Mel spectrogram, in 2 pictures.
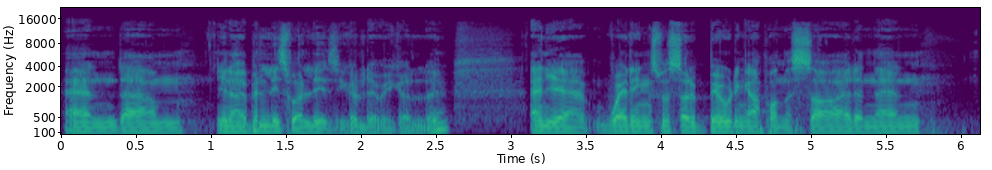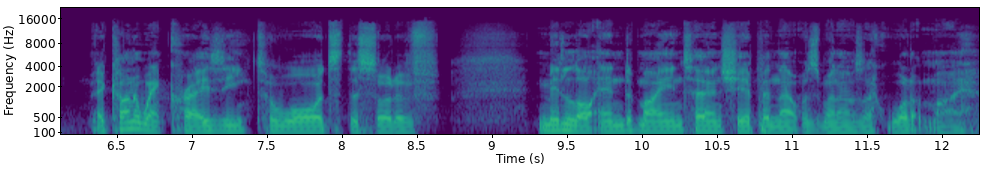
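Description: Speaking at a very fast pace, a man with an Australian accent holds a medium pitch with fairly even intonation. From Hobart, Tasmania. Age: 20s. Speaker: wedding photographer. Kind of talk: casual chat.

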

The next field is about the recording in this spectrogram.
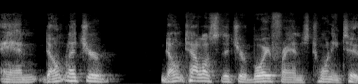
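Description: Recorded very cleanly against a silent background, a man with a Texan accent speaks at a moderate pace and medium pitch, somewhat breathy, with lively intonation. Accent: Texan American. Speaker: pro-life activist. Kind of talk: interview conversation.

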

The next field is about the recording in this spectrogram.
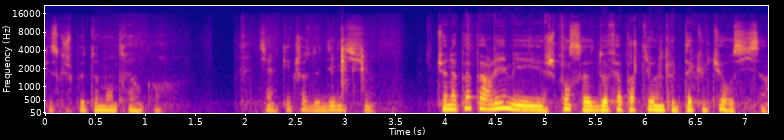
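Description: A very fast pace with long, frequent pauses and ordinary pitch variation. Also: man, fairly high pitch for a man. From southern France, Grasse. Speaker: perfumer. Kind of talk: casual chat.

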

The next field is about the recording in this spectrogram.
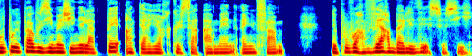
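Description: A dark, mellow tone with fairly even intonation, in a dry, close sound with no echo. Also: woman, very deep, low pitch for a woman, moderate pace. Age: 50s. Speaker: midwife and therapist. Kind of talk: interview. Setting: studio.

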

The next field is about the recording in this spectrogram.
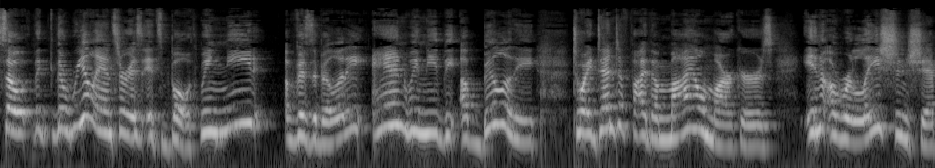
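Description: Raising and projecting her high, bright, sharp voice, a woman with an American accent speaks at a moderate pace in an animated, enthusiastic tone with very wide pitch swings. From New York. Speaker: sales strategist and speaker. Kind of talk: live broadcast presentation. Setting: live video broadcast.

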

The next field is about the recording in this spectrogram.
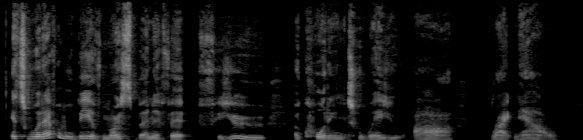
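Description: A woman with an unremarkable speaking voice talks fairly slowly at a medium pitch, her intonation lively. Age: 30s. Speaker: podcast co-host. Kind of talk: casual chat.

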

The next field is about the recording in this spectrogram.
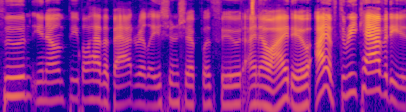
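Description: A woman talks at a fairly quick pace with an American accent. The recording is very clean and dry, close-miked with no echo and a silent background. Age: 40s. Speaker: podcast host. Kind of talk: casual chat.

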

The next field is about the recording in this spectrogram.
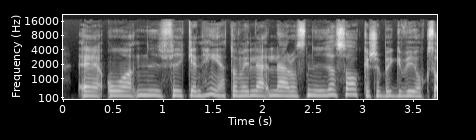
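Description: Over a silent background in a very clean recording, a woman speaks at a medium pitch in a dark, mellow tone. Her intonation is monotone and flat, and the sound is dry and close with no echo. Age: 30s. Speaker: author and public speaker. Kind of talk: podcast interview.

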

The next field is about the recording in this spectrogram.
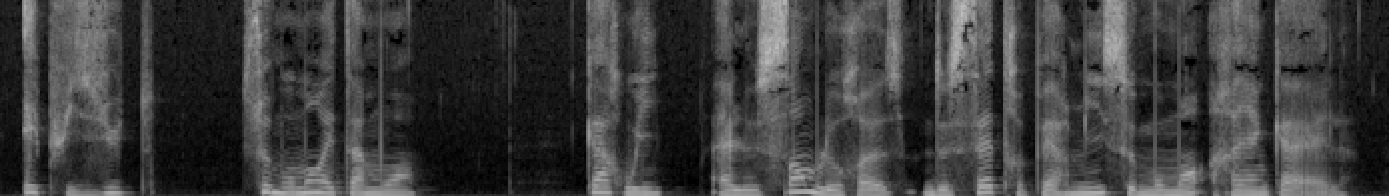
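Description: A woman speaks at a very slow pace, with long, frequent pauses and ordinary pitch variation. Her voice is somewhat breathy, with a dark, mellow tone. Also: medium pitch for a woman. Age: 50s. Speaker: former clothing retail worker writing a letter. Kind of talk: reading aloud. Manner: formal.

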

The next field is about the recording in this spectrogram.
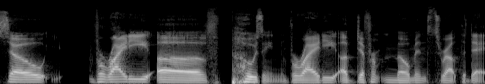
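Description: The recording is very clean, with a silent background and a dry, close sound with no echo. The pace is moderate. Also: man. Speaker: wedding photographer and podcast host. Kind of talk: casual interview chat. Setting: studio podcast.

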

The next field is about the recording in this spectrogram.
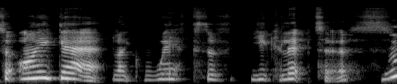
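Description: This woman's voice sits high in pitch, with fairly even intonation. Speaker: podcast co-host. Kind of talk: casual chat. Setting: remote recording via video call.

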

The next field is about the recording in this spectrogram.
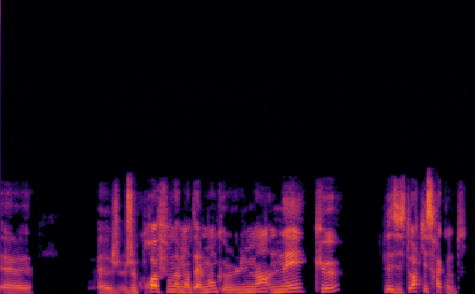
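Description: Her pace is on the slow side. The woman's pitch sits in the middle range. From France, Versailles. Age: 30s. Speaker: integrative coach. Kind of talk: interview. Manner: hesitant, many fillers.

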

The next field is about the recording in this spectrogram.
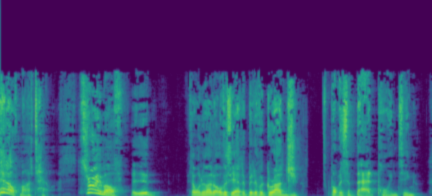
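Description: In a very clean recording with a silent background, a man with a fairly high, somewhat breathy voice talks at a fairly quick pace with long, frequent pauses and ordinary pitch variation. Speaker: podcast host. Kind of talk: comic ghost-story narration. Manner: animated, laughs often; playful, theatrical.

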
